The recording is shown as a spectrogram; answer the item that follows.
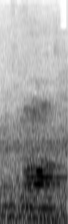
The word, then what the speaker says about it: Mi'kmaq: been written by a Mi'kmaq, if I'm saying that right. It looks like Micmac, but it's pronounced Mi'kmaq.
